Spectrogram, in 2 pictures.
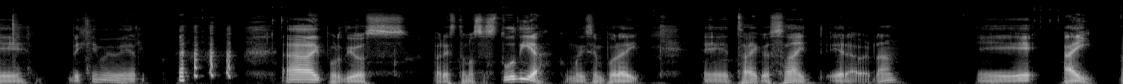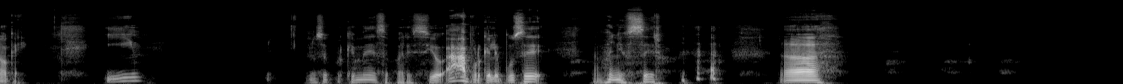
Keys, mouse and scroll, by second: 1.3 ctrl+shift+z, 3.9 click, 6.2 click, 11.5 click, 16.3-16.7 scroll up 1, 17.7 click.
